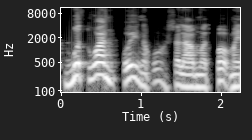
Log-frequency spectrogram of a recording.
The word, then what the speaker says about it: Butuan: Oh Butwan ah ganun pala. Sabi ni ma'am Noen Cortz Gomez, "Boss Mark, clarification butuan is pronounced at botuan."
